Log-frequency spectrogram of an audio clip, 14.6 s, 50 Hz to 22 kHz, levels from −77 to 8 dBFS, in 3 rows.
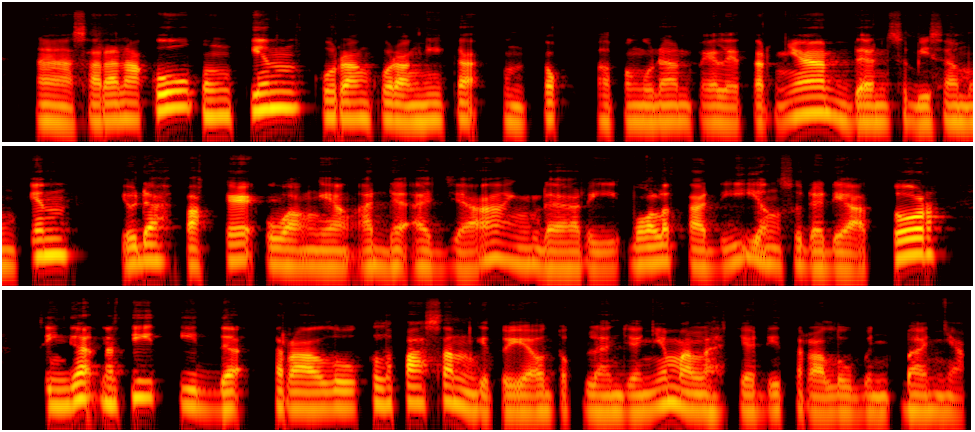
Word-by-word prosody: Nah, 125 -3 0
saran 135 +1 +2
aku 205 +11 +4
mungkin 210 +8 +2
kurang-kurangi, 140 - +1
Kak, - - -1
untuk, 140 +5 -6
eee, 125 - -8
penggunaan 125 0 -4
paylater-nya 125 +9 +3
dan 125 0 -1
sebisa 120 +1 -5
mungkin, 185 +12 0 0.2
ya 135 - -3
udah 155 +2 +1
pakai 155 +1 +5
uang 120 -1 +1
yang 115 -1 -1
ada 120 +1 -3
aja, 115 +5 -2
yang 135 -5 -6
dari 110 0 -4
wallet 140 +2 +2
tadi, 120 +4 -1
yang - - -1
sudah 115 -3 -5
diatur, 180 - +4 0.4
sehingga 150 +7 +4
nanti 210 +6 0
tidak 135 -3 -3
terlalu 130 0 +2
kelepasan 165 -1 +1
gitu 115 -1 -7
ya, 115 - +1
untuk 115 -1 -6
belanjanya 115 +4 -3
malah 125 -8 +1
jadi 115 -1 -6
terlalu 110 -1 -4
ben 105 - -5
banyak. 115 -2 -4
130 Hz, 170 wpm, -25 LUFS, 115-155 Hz, 0.4 s, pakai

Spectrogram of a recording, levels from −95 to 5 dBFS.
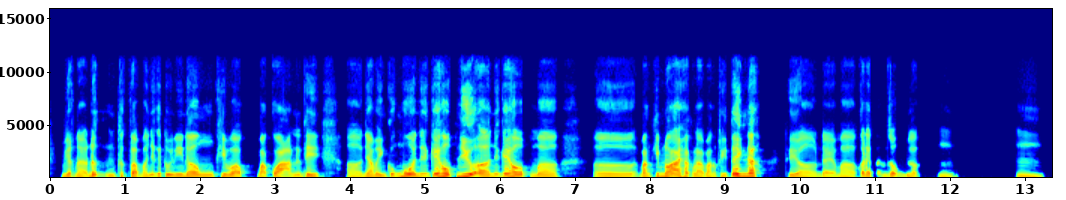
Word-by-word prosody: việc 165 0 -3
nà 160 -1 -3
đựng 175 -3 -2
thực 180 -2 -8
phẩm 170 -6 +2
bằng 155 +2 -5
những 190 - -5
cái 230 - -2
túi 190 -2 -1
ni 205 0 -2
nông 195 -1 0
khi 205 -2 -3
bảo 145 -6 -1
bảo 150 -1 -1
quản 160 +1 +1
ấy 190 +1 -7
thì, 155 -7 -1 0.3
ờ, 145 -1 -7
nhà 160 0 -1
mình 165 0 -3
cũng 220 +1 -4
mua 220 -1 +6
những 225 +2 -3
cái 235 0 +5
hộp 220 -4 +5
nhựa, 205 -2 +5
những 220 0 -7
cái 230 0 +4
hộp 195 -4 +3
mà, 165 -2 -3 0.5
ờ, 155 - -8 0.5
bằng 170 -2 -2
kim 215 +5 -4
loại 170 -6 +5
hoặc 180 -2 -1
là 155 -2 -1
bằng 155 0 -4
thủy 145 -3 -6
tinh 220 0 +7
đó, 265 +2 +7 0.4
thì, 160 -2 -2
ờ, 145 -1 -4
để 140 -2 -5
mà 145 0 -6
có 185 - 0
thể 190 - +1
tận 150 +1 -11
dụng 170 -2 -2
được 155 0 -7 0.2
ừm, 170 -4 -11 0.8
ừm. 165 -2 -7
170 Hz, 230 wpm, -23 LUFS, 155-200 Hz, 0.8 s, tinh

